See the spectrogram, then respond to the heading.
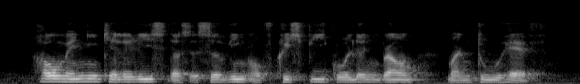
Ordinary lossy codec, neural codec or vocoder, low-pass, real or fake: none; codec, 24 kHz, 6 kbps, HILCodec; 7.2 kHz; fake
